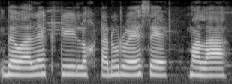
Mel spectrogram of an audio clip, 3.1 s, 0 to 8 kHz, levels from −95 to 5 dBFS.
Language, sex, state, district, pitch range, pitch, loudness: Bengali, female, Assam, Hailakandi, 220-240 Hz, 230 Hz, -14 LUFS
